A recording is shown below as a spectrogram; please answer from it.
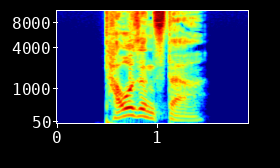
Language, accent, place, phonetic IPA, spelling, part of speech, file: German, Germany, Berlin, [ˈtaʊ̯zn̩t͡stɐ], tausendster, adjective, De-tausendster.ogg
- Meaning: inflection of tausendste: 1. strong/mixed nominative masculine singular 2. strong genitive/dative feminine singular 3. strong genitive plural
